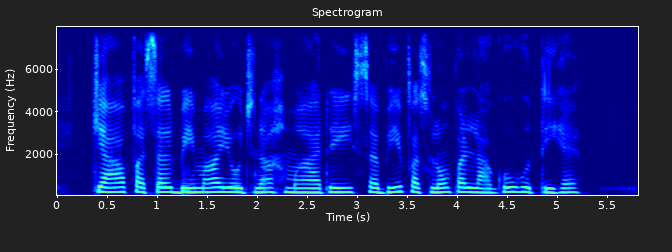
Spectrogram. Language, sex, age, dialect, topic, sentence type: Hindi, female, 18-24, Garhwali, banking, statement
